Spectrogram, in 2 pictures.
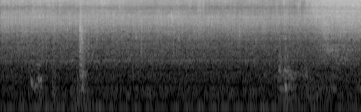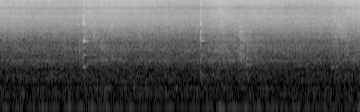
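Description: A spatula scrapes and stirs cabbage in a metal pan.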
